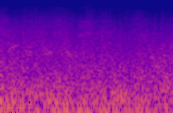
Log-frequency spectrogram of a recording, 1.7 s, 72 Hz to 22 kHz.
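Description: A Baneblade super-heavy tank fires its cannons and heavy bolters in a Warhammer 40k Dawn of War 2 battle, a dense continuous roar of booming gunfire and explosions, loud and sustained.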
